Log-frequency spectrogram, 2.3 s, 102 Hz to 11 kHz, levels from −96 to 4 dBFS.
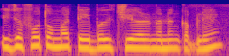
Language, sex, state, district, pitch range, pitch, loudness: Wancho, female, Arunachal Pradesh, Longding, 200-230 Hz, 210 Hz, -14 LUFS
